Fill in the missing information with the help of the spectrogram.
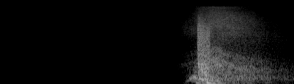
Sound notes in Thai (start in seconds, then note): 1.8 เสียงเอฟเฟกต์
